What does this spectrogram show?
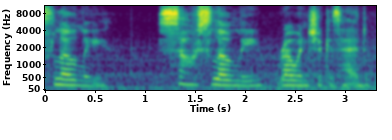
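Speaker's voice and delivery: hushed. A narrator's reading. Quiet dramatic reading.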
